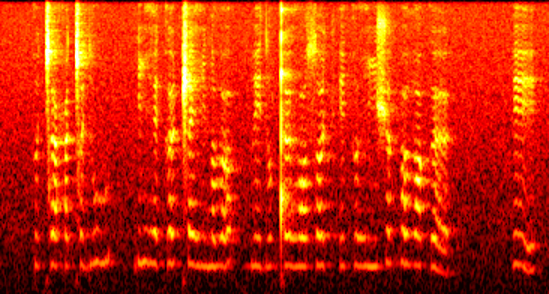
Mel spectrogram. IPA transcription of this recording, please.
k ɵ ǀ œ ħ œ ǀ ɵ d u | ɾ i ɦ ɛ k œ ǁ ɛ ɦ i n ɵ ðˤ ʉ | b e d o ǃ œ ɦ o sˤ ʉ t͡ʃʼ e k ɵ ɦ i ʃ œ p ʉ ðˤ œ k œ | e

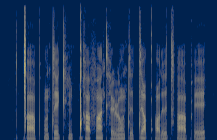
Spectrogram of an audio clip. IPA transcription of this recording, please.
ǀ aː pʼ õ t e kʰ ĩ ǃʰ a f ã kʰ e ɭ õ t ɨ t e qʼ o ɾ ɨ t͡sʼ aː pʼ e

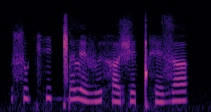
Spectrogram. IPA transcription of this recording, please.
sʷ i˥ kʰ i˥ ɡ͡ǁ ɛ˥ l e˩ v ɨ˩˥ h ɐː˩ ʃ e˩˥ ǃʰ e˩ z ɐ˥

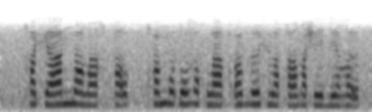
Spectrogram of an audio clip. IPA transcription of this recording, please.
qʰ ə xʲ aː ŋ͡m əː ðˤ aː χ q ɔ | qʰ u ŋ͡m ɔ ɗ u zˤ o χ w aː qʼ u ɡ əː xʲ oː q a zˤ a ʃ eː d eː ʁ ə

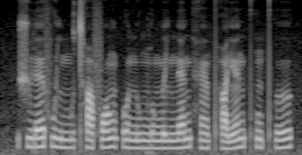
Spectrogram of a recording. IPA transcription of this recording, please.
ʃ y ɾ ɛ f u lʲ m u tʰ ɑ f ɔ ŋ ʔ o n u ŋ ɾ o ŋ œ lʲ n æ n h æ̃ pʰ ɑ ɾʲ æ̃ n pʰ ũ pʰ ɵ

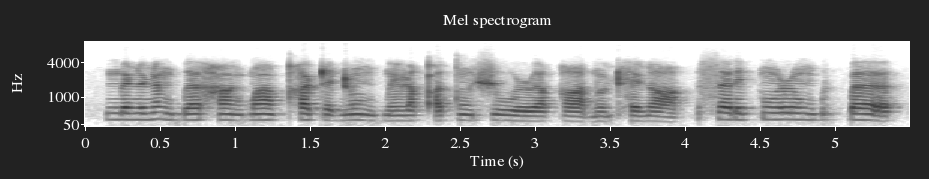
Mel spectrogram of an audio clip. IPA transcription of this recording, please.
n ʌ ɳ ə ɳ ə̃ ɡ͡b ɜ h ɑ̃ ɡ͡b ɑ̃ qʰ ʊ ʈ ɛ ɖ ũ ɡ͡b ɛ̃ ɭ ɪ qʼ ʊ t ũ ʃ u ɹ ɜ q ɑ ɗ ũ ʈʰ ɛ ɳ ɑ | s ɜ ɾ ɪ k ũ ɹ ũ ɡ͡b ə k͡p ɜ

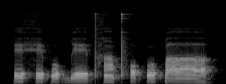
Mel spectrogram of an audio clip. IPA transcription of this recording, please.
e˨ h e˨ p o˨ ɡ͡b eː˨ pʰ ã˦ pʰ ɔ˨ k͡p o˦ k͡p aː˨

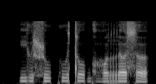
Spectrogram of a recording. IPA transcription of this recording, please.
j ɨ ɬ u kʷ ɘ t o ɡʱ ɔ r ɐ s ɐ

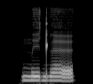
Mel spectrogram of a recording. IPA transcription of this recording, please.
m e d ɳ æ

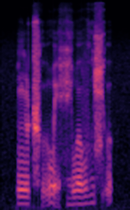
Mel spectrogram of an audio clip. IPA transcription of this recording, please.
ɲ u ʈ͡ʂʰ ṵ w ḛ h e̤ w o v ṳ ɕ ṵ

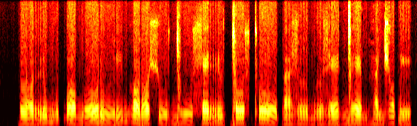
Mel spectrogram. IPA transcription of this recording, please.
l ɔ˨ r u˦ b u˧ ɓ ɔː˧ b oː˨˦ ɾ uː˨ ɾ i˨˦ bʱ ɔ˦˨ ɾ ɔ˦ ʃ uː˨ ɡ͡ǀ uː˧ s ɛ˦ r ɯ˦ ǀ oː˦ s tʼ oː˦˨ p a˨ z ɤː˨ b ɤː˨ z ɛː˧ ɡ͡ǀ ɛː˦˨ bʱ a˨ d͡ʒ ɔ˧ ɓ e˨

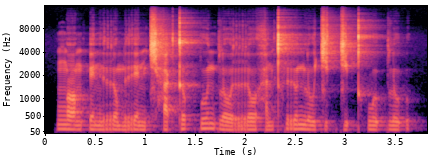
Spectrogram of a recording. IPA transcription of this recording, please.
ŋ ɔː˨˩ ŋ ʔ e˨˩ n r o˨˩ m r e˨˩ n t͡ɕʰ a˨˩ k̚ t o˥˩ k̚ p uː˥˩ n p l oː˨˩ r oː˧ h a˧ n kʰ r u˥˩ n l uː˧ t͡ɕ e˨˩ k̚ t͡ɕ i˦˥ ʔ kʰ w u˥˩ ʔ p l u˥˩ ʔ

